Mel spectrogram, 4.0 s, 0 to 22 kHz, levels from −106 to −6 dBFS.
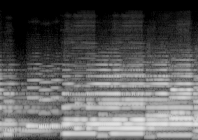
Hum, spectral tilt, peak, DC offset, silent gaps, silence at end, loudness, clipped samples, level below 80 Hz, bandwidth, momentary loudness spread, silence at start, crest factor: none; -8 dB/octave; -6 dBFS; under 0.1%; none; 0 s; -21 LUFS; under 0.1%; -80 dBFS; 5.4 kHz; 11 LU; 0 s; 14 dB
